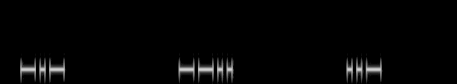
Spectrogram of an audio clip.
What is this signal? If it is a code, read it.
Morse code, heard as a keyed tone, about 25 wpm, spaced as for 7 wpm, 700 Hz. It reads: KZU
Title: USA Call Signs - 5 Characters - 8x Character Spacing - 25wpm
